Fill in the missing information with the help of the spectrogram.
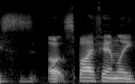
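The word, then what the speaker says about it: Spy × Family: Mhon from Spyex Family Spy Family season 2. Fun fact, you actually are not supposed to pronounce the X in titles that are like spy X family.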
